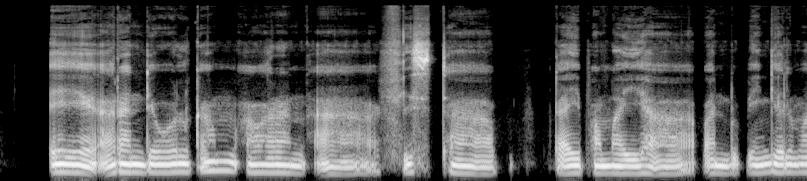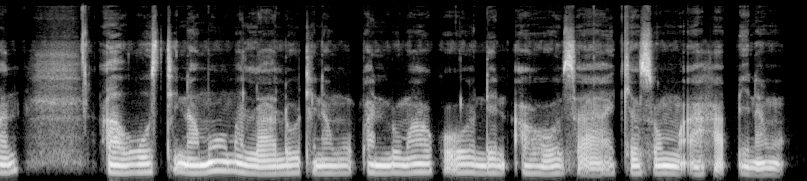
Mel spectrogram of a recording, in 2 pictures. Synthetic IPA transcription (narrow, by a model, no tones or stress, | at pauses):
ʔɛa̰ɾandɛwɔlkamawaɾana̰fistʰa | d̥ajpʰamajhaɓanduɓiŋɡɛlman | awostinamɔmalalotʰinamɔɓandumakɔ̰ndɛnahɔsa̰kʰesɔma̰ha̰ɓːinamɔ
